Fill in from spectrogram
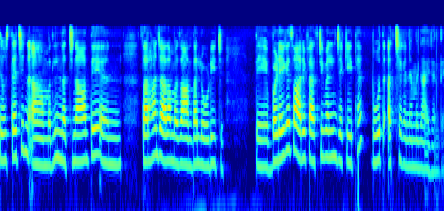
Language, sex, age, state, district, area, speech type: Dogri, female, 30-45, Jammu and Kashmir, Udhampur, rural, spontaneous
